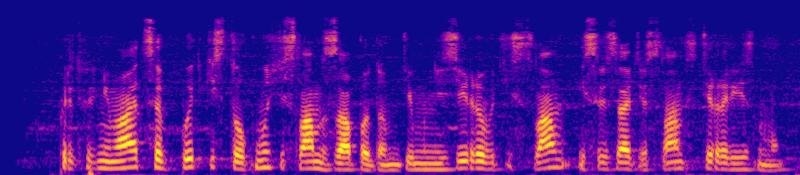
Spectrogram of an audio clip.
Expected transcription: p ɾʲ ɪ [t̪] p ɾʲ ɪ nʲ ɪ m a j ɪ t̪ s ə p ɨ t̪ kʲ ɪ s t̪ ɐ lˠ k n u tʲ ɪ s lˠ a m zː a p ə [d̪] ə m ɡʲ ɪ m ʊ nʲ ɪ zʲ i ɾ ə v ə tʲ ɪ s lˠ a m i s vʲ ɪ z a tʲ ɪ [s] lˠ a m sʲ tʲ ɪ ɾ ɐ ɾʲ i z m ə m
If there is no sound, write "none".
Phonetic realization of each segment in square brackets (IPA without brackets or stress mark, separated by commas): t̪, d̪, s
